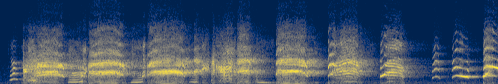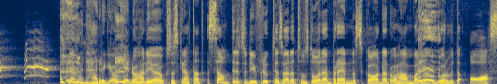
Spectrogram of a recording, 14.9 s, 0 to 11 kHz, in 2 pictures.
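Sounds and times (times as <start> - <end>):
angry chimpanzee screaming: 0.1 - 8.4
speech: 8.6 - 14.9.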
